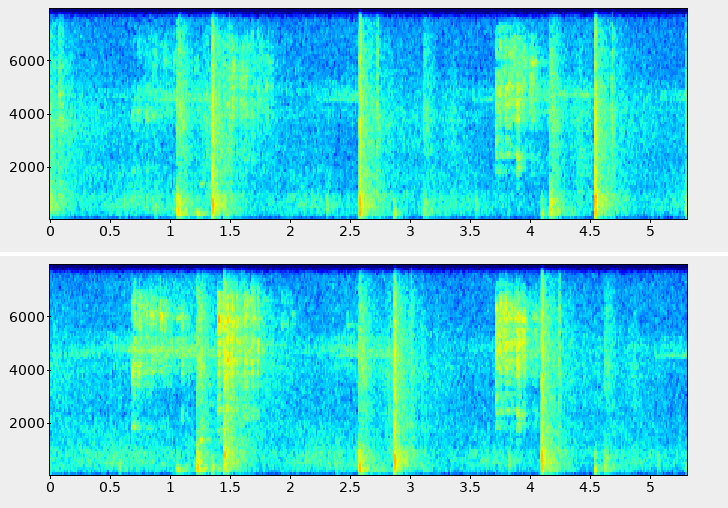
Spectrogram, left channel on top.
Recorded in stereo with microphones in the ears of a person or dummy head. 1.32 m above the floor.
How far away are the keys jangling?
About 3 m.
